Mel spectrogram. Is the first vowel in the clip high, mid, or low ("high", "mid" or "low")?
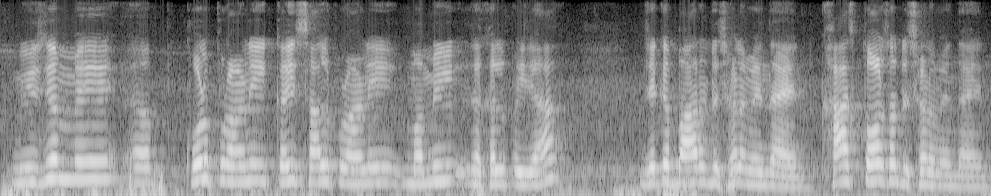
high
